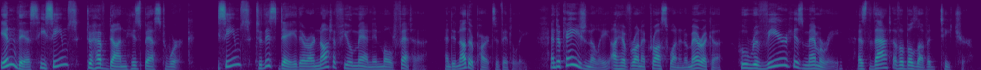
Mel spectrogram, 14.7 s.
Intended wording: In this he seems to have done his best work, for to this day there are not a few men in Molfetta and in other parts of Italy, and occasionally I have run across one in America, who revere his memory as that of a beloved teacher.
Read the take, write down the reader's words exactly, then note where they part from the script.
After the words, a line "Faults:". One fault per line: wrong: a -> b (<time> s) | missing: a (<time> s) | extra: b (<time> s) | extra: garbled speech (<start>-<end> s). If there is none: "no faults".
In this he seems to have done his best work, seems to this day there are not a few men in Molfetta and in other parts of Italy, and occasionally I have run across one in America, who revere his memory as that of a beloved teacher.
Faults:
wrong: for -> seems (3.3 s)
